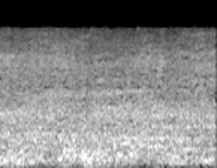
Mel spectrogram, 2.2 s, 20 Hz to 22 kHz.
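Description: Steady, even hiss of a pack of 1/10-scale electric 2WD off-road buggies racing round an indoor track, their tyres and electric motors blended together in a large hall.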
